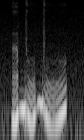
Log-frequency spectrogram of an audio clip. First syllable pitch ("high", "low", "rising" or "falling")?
rising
